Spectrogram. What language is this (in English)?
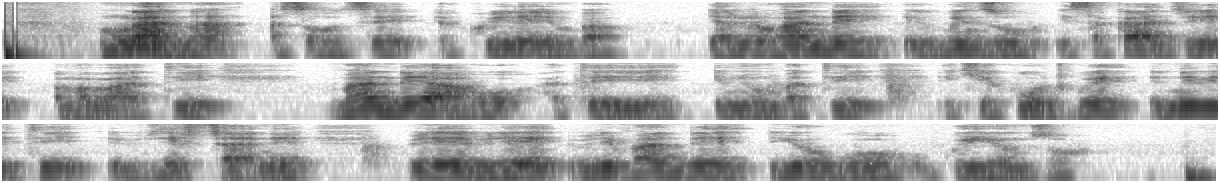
Rundi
